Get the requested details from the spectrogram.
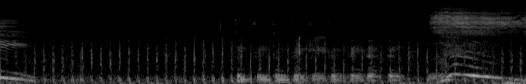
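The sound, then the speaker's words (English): A helicopter following the speakers chops steadily and rapidly overhead, a fast rhythmic thumping that runs throughout, with a voice briefly heard at the start and again near the end. “I mean, the chopper's still on us.”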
